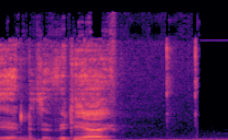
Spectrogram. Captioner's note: car noise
